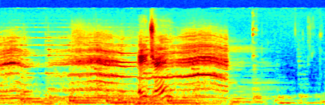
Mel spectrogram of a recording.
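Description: A man's voice calling out in a drawn-out, wavering tone for about three seconds over background music, then breaking off.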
